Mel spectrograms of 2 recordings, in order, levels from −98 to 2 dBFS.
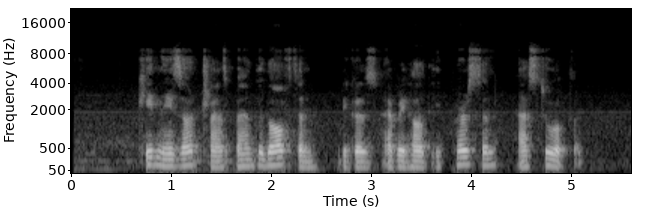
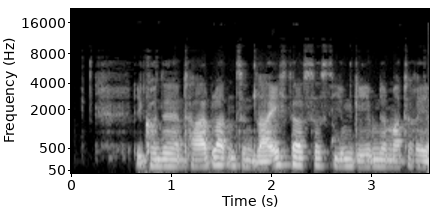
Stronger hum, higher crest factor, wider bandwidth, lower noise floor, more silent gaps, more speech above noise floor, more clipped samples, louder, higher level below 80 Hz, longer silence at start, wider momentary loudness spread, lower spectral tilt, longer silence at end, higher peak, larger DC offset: neither; about the same, 20 dB vs 18 dB; first, 9.4 kHz vs 7.6 kHz; first, -63 dBFS vs -46 dBFS; neither; first, 31 dB vs 27 dB; neither; second, -32 LUFS vs -19 LUFS; about the same, -68 dBFS vs -64 dBFS; first, 0.7 s vs 0.3 s; about the same, 9 LU vs 9 LU; about the same, -6 dB/octave vs -6.5 dB/octave; first, 0.5 s vs 0 s; second, -14 dBFS vs 0 dBFS; neither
